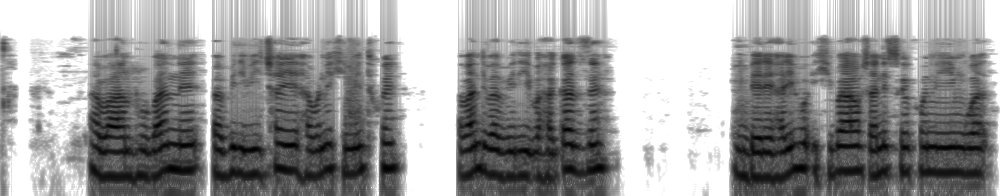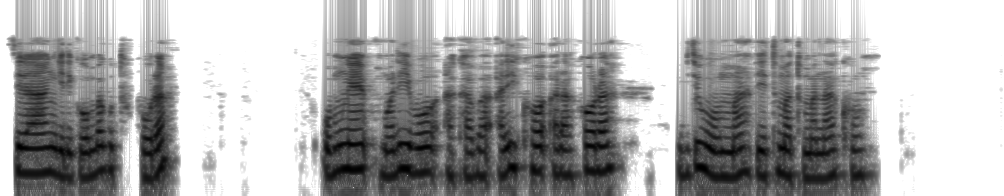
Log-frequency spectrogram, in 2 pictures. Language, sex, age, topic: Rundi, male, 25-35, education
